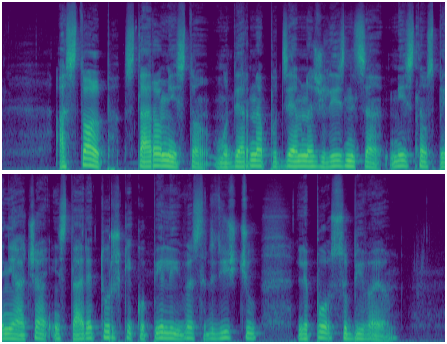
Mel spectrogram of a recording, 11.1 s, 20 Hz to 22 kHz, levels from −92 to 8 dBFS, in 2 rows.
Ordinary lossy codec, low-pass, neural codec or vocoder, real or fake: none; none; none; real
